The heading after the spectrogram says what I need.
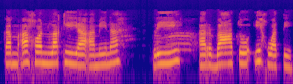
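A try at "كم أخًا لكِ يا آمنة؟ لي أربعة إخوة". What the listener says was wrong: Nah, seperti itu Ibu. Barakallahu fiik. Ahsan.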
